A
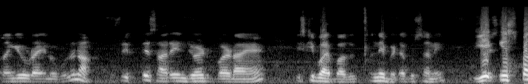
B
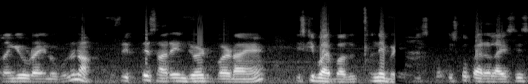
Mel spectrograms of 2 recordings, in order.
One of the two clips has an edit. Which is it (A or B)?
B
